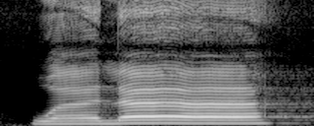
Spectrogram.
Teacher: huruf lam yang barisnya fathah ini dipanjangkan sepanjang 2 harokat saja. Wala, atau diayun ya biar sama ketukannya. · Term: mad tabi'i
